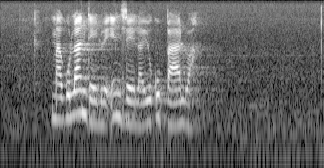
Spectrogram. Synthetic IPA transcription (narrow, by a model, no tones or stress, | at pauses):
mak̬ulandʱɛlwɛʔind͡ɮʱɛlajok̬ʼub̥ʱaːlwa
